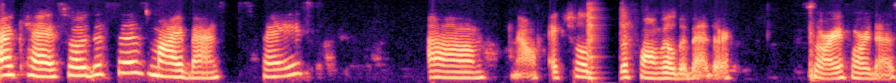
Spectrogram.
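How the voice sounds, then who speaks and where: In a Turkish accent, a woman talks at a moderate pace with lively intonation. Long, frequent pauses break up her speech. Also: fairly high pitch for a woman. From Turkey, Istanbul. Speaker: PhD student scientist. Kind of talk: educational outreach talk on video call.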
